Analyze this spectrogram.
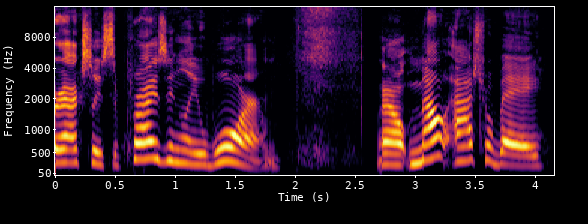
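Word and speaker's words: Ashwabay: surprisingly warm now mount ashford bay interestingly enough they created that name because of washburn ashland and bayfield so that's an easy way to remember how to say it let me tell you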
